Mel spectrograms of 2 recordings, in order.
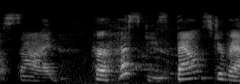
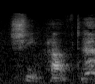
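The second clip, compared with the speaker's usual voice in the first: ordinary delivery, nothing marked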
